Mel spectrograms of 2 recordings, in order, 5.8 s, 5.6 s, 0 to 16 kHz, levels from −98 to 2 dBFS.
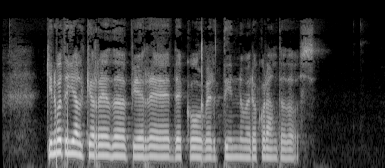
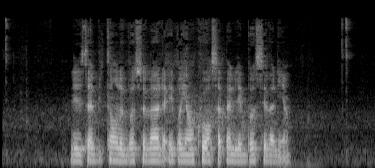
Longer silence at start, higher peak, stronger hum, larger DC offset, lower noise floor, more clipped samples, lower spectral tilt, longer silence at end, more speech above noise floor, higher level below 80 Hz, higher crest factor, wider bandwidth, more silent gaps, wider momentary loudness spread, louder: second, 0.7 s vs 1.05 s; first, -4 dBFS vs -8 dBFS; neither; neither; first, -76 dBFS vs -64 dBFS; neither; about the same, -5.5 dB/octave vs -6.5 dB/octave; first, 1.1 s vs 0.45 s; first, 55 dB vs 37 dB; about the same, -56 dBFS vs -56 dBFS; about the same, 20 dB vs 22 dB; about the same, 11.5 kHz vs 11.5 kHz; neither; about the same, 11 LU vs 9 LU; first, -22 LUFS vs -28 LUFS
